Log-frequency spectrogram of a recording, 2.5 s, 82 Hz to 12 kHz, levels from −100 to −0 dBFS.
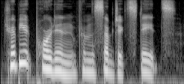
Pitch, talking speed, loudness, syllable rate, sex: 180 Hz, 170 wpm, -18 LUFS, 5.2 syllables/s, female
